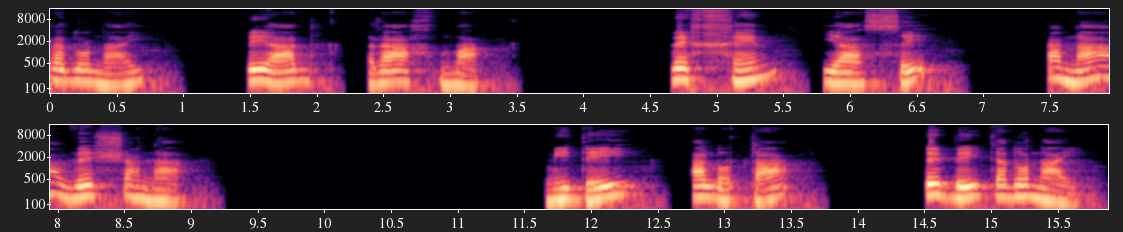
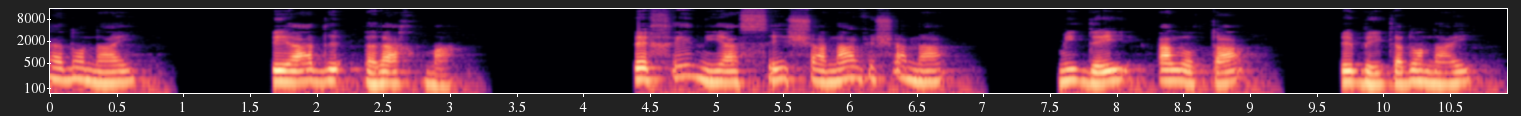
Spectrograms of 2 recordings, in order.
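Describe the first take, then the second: First: The passage is read slowly and carefully. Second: The passage is read faster, at normal speed.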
